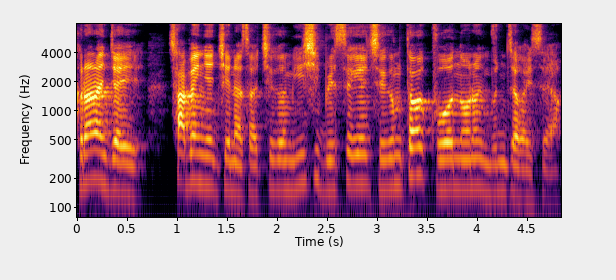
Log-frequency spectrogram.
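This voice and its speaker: A man speaks quite fast in a fairly high voice, his pitch varying in an ordinary way. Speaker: pastor. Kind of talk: sermon. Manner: hesitant, many fillers.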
